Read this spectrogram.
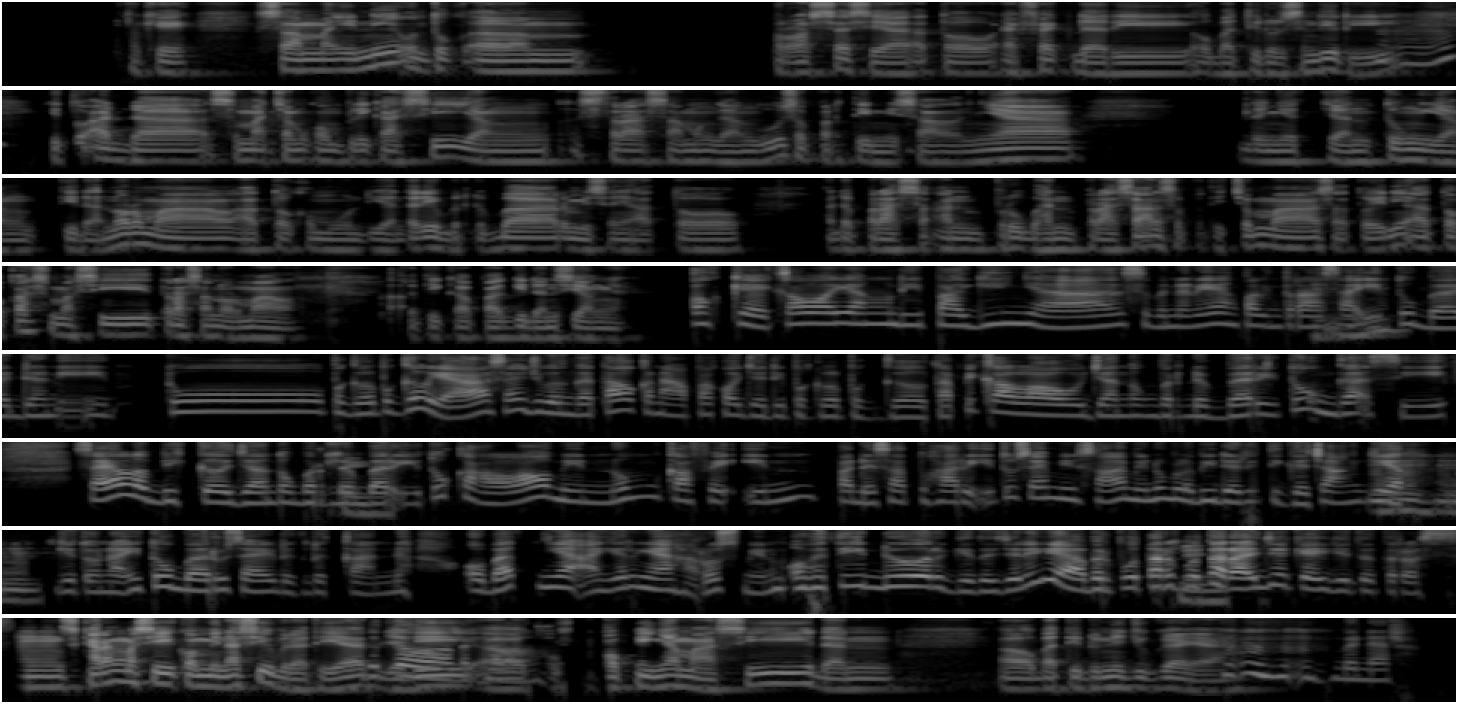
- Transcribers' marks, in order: tapping; other background noise; laughing while speaking: "obat tidur"; laughing while speaking: "berputar-putar aja"
- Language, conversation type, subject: Indonesian, advice, Seperti apa pengalaman Anda saat mengandalkan obat tidur untuk bisa tidur?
